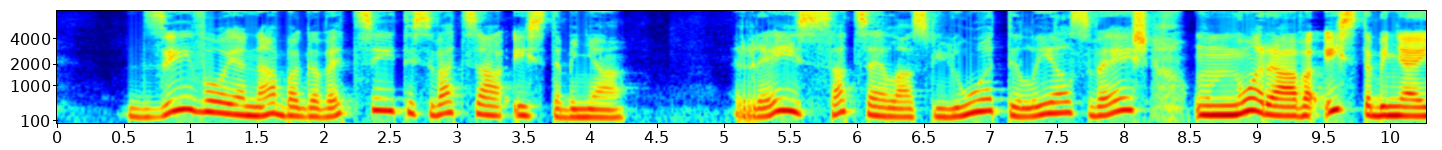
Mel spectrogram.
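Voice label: Latvian, Story telling; voice demos; GoLocalise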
